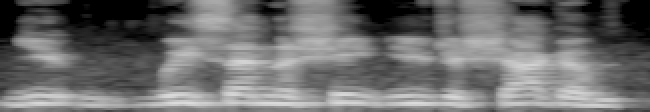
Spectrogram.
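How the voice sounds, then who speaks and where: A man guests on a casual live watch-along panel and chimes in often with quick agreement. His voice sits a little higher than the others. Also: steady tone, bright, forceful tone, a little hiss or hum. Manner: short agreeing interjections. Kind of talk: casual chat.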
